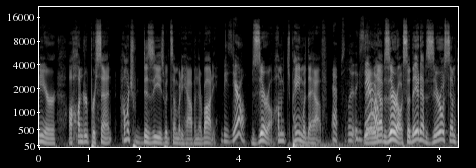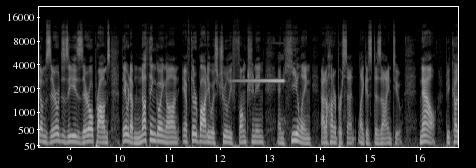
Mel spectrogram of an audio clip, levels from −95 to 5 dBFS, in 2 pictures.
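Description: Just after "if their body was", at 12.17 s, a loudspeaker feedback squeal begins. A single 2.5 kHz tone swells over about a second to sit roughly 5 dB above the speech. The microphone is hearing its own loudspeaker. The squeal stops at 13.32 s.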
